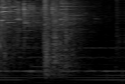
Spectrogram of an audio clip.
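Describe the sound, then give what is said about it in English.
Multiple magical barriers shatter like glass: a few sharp crashing bursts in quick succession, followed by a sustained, ringing shimmer that fades out. No one speaks. “The barriers shatter.”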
